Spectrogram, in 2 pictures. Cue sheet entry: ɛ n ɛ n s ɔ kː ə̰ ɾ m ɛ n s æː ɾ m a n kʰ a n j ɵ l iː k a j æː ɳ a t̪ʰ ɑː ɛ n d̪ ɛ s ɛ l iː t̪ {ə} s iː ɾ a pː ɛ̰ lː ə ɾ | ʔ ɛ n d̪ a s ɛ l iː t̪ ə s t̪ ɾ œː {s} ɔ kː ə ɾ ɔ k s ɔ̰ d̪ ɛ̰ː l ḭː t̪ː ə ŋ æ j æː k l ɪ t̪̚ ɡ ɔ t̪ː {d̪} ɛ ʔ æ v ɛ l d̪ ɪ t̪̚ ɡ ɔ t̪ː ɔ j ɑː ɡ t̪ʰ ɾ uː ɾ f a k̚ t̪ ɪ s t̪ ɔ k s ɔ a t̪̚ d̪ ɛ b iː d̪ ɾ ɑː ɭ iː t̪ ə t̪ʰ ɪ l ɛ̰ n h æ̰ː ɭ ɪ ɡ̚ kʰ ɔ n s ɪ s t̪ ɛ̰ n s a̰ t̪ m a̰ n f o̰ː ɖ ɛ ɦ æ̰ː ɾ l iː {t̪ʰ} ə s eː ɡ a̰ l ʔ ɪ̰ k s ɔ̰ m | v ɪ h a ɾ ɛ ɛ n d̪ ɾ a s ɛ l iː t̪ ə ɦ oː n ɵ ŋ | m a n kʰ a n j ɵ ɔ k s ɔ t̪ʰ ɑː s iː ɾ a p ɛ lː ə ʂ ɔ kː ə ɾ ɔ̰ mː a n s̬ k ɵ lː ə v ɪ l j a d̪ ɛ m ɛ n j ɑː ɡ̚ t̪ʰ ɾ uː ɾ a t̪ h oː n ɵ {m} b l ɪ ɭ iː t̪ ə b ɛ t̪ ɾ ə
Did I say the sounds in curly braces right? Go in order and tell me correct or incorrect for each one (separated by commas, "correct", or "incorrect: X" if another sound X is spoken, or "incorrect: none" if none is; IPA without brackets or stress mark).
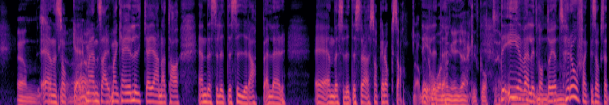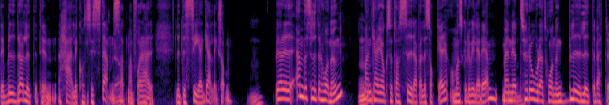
correct, correct, correct, incorrect: t̪, incorrect: ŋ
